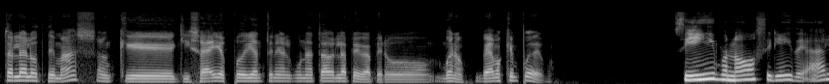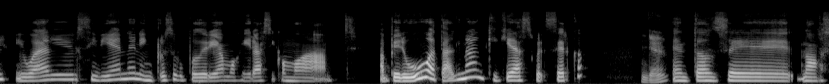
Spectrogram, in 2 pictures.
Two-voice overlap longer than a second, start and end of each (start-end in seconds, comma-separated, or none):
none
